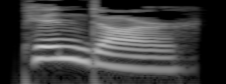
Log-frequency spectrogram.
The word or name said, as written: pindar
